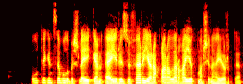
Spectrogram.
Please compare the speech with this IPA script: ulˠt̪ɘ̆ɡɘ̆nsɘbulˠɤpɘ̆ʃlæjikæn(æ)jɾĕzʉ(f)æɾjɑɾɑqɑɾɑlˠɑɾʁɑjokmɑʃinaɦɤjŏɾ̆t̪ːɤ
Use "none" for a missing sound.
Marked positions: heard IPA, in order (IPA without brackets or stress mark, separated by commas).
æ, f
